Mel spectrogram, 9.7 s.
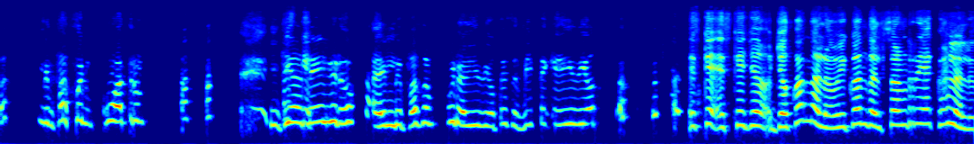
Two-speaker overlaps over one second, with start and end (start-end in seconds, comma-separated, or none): none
